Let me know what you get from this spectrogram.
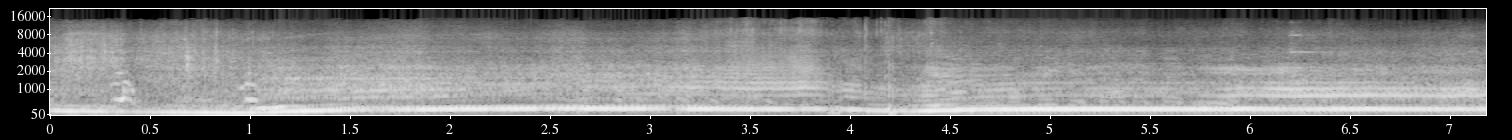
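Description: Rally car engine revving hard: the revs fall about a second in, then climb and hold high, with a brief dip about four seconds in before holding high again.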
